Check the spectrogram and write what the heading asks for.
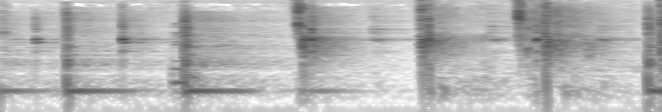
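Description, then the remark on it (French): Sparse audience applause: a dozen or so sharp, separate claps in an uneven rhythm, moderately loud, over a steady low hum, with no voices. “Bonsoir à tous, bonsoir à tous, bonsoir à tous, bonsoir applaudissements public, bonsoir, bonsoir à tous, bonsoir”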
